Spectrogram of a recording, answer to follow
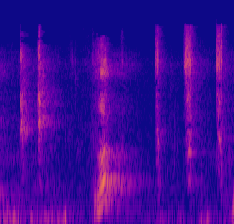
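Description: A single short yelp, rising in pitch, about a second in, with a few sharp clicks around it.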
